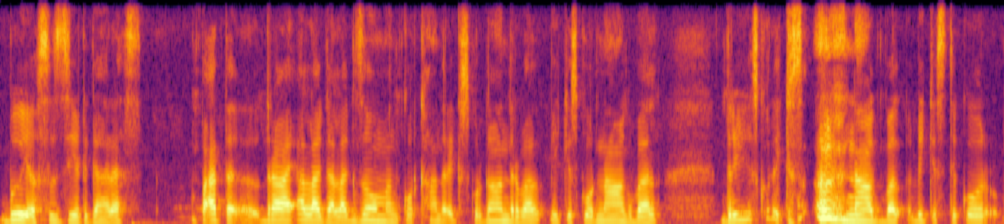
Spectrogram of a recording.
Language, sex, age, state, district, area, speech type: Kashmiri, female, 45-60, Jammu and Kashmir, Ganderbal, rural, spontaneous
